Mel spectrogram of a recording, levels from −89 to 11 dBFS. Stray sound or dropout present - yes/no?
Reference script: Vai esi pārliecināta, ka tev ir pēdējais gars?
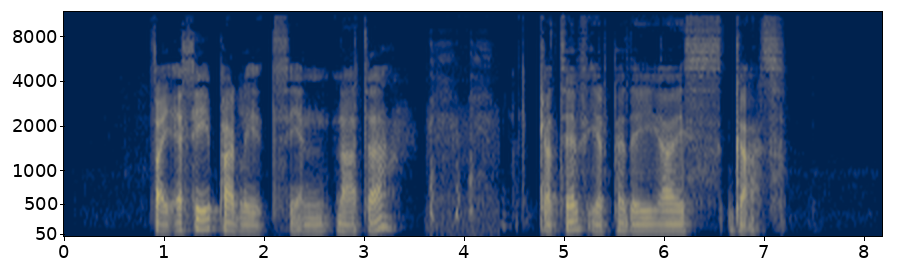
yes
